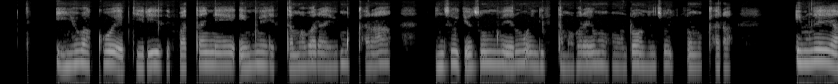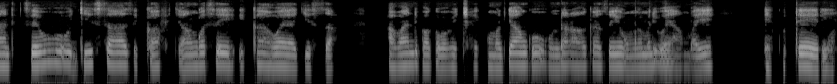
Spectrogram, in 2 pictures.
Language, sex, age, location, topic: Kinyarwanda, female, 25-35, Musanze, finance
